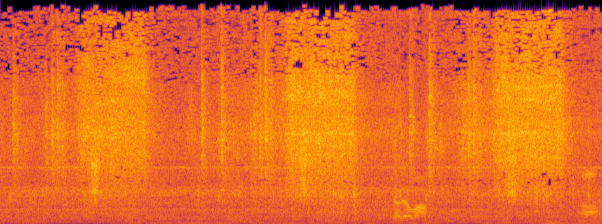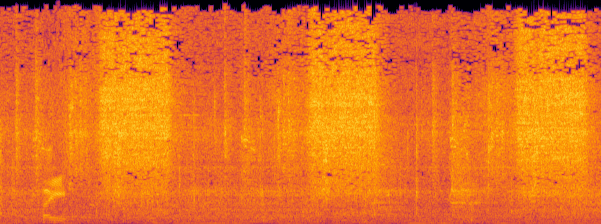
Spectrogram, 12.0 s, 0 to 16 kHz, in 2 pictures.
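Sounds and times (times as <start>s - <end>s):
machine low hum: 0.0s - 12.0s
pneumatic air hiss: 11.2s - 12.0s.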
